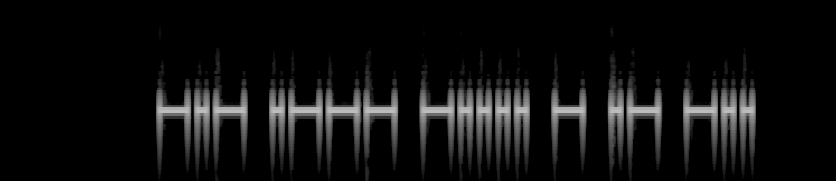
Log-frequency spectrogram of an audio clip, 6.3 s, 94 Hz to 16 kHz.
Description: Morse code, heard as a keyed tone, about 17 wpm, 700 Hz. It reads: KJ6TAD
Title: USA Call Signs - 3x Character Spacing - 17wpm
